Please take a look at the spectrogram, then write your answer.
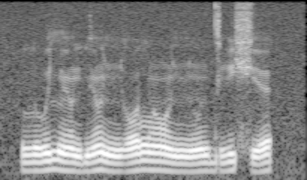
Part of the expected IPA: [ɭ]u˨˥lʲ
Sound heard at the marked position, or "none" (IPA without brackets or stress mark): l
